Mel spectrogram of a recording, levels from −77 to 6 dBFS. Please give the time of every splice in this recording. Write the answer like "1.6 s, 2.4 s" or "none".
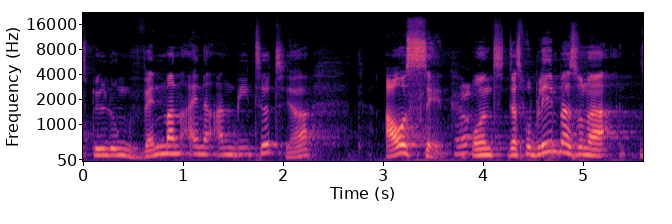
3.7 s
